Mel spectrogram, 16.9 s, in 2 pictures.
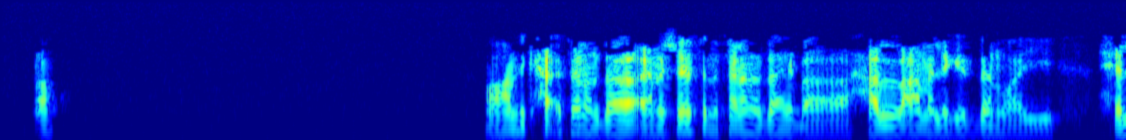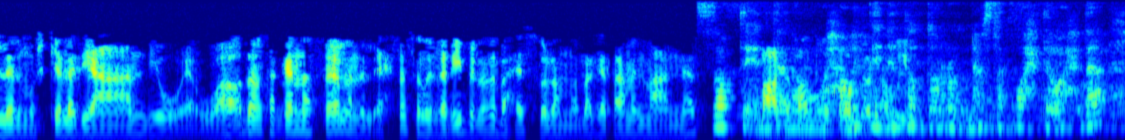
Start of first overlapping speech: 14.1 s

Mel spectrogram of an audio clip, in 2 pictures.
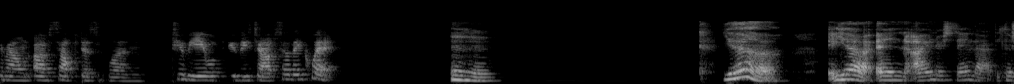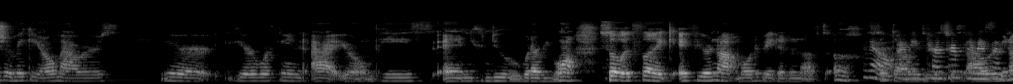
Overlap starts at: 18.8 s

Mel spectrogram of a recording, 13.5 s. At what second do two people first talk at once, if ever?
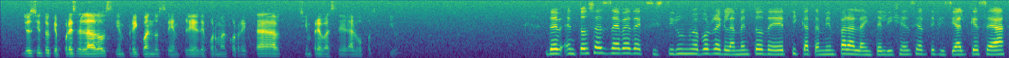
none

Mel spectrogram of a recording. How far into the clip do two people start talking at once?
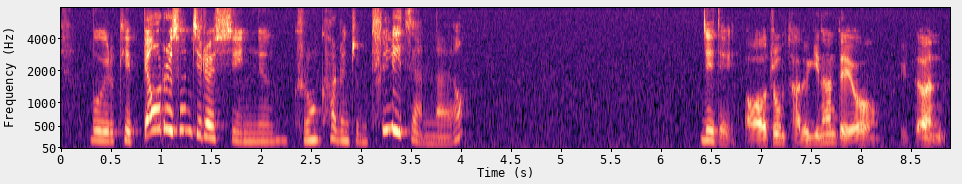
none

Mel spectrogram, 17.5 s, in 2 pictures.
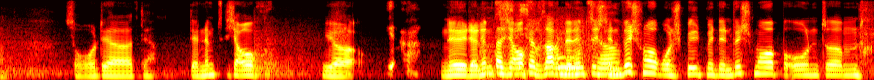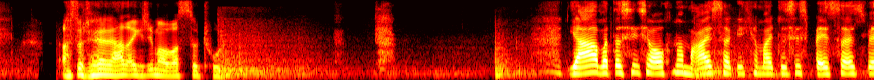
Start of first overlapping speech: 5.0 s

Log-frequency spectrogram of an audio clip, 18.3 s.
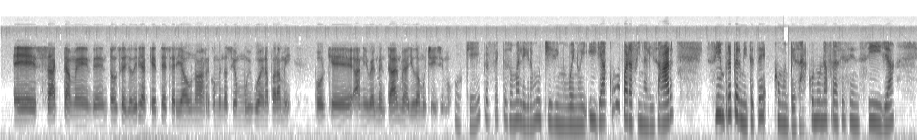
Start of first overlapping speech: none

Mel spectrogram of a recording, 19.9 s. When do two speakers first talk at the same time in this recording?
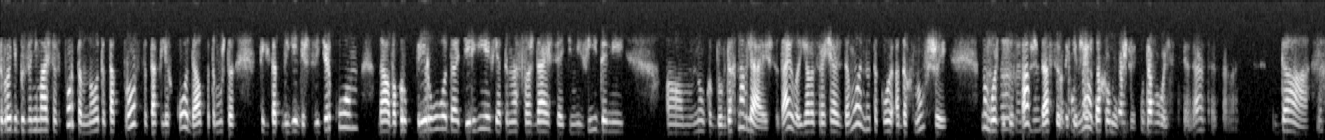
14.8 s

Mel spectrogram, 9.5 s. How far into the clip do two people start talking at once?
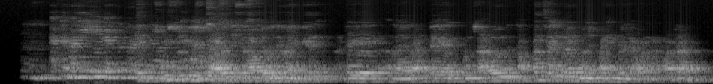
1.8 s

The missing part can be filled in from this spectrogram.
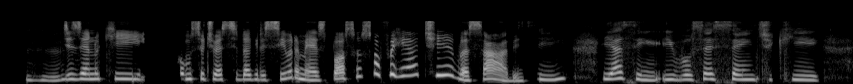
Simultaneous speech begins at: none

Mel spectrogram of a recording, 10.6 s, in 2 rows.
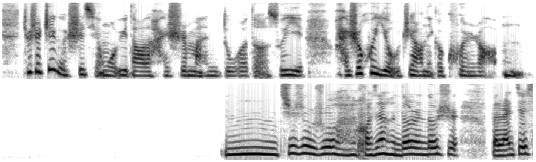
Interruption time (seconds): none

